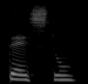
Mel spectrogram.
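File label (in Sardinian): "testu", female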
